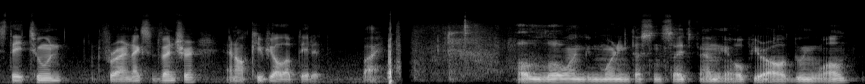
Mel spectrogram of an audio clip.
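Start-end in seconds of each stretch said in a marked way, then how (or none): 5.2-8.5 rustic-sounding, fresh-from-sleep just-woke-up voice. Greeting the Destined Sites family just after waking up, rustic-sounding morning voice. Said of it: "I apologize for my rustic sounding voice".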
